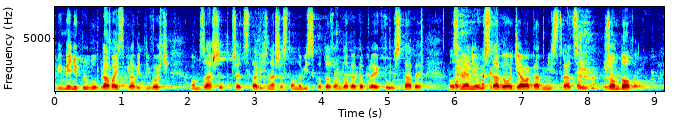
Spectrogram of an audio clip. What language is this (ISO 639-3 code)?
pol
